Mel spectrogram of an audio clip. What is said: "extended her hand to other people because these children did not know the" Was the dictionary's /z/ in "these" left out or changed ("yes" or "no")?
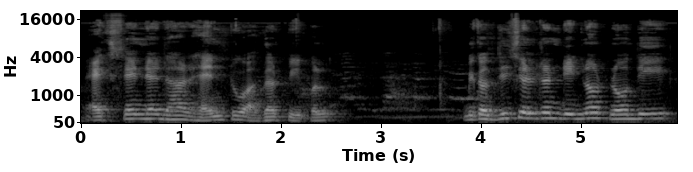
yes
